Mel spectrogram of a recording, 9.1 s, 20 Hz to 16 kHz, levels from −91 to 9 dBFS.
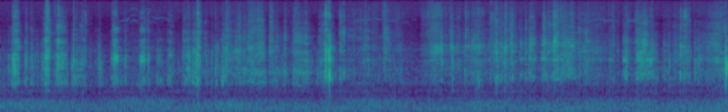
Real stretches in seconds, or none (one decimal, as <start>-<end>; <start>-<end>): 0.0-4.7; 7.1-9.1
